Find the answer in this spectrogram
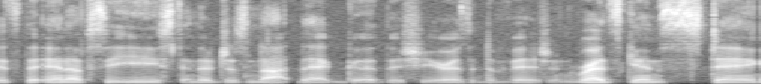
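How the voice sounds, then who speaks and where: Speaking in a raspy put-on character voice, a man goes at a moderate pace with hardly any pauses. His pitch is very deep and low. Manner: deflated, disappointed.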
